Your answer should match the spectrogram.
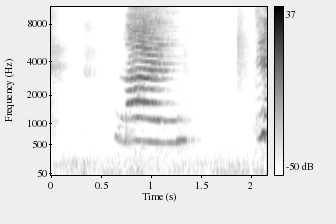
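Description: A toddler's voice: one short, high-pitched call a little over half a second in, lasting under a second.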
